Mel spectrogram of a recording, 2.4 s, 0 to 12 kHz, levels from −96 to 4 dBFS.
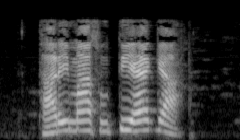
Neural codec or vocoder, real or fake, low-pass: none; real; 7.2 kHz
